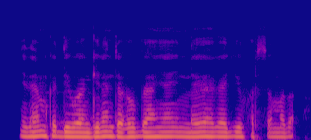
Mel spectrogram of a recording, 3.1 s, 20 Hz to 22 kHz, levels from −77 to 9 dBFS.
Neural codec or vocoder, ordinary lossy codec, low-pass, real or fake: none; none; 10.8 kHz; real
